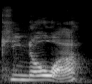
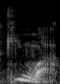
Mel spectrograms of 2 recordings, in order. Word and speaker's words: quinoa: it's a seed guys quinoa it's not kinoa is quinoa apparently thank you Google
